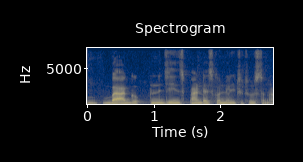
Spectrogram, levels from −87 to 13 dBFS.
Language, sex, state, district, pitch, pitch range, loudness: Telugu, male, Andhra Pradesh, Visakhapatnam, 100 Hz, 100-105 Hz, -22 LUFS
